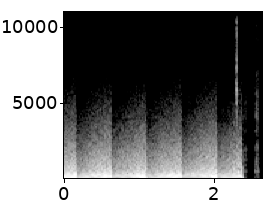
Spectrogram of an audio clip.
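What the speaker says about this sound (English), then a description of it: "From there, we have this little bass growl," Techno synth bass growl built from wavetables, holding a G sharp: a thick, buzzy tone pulsing in even half-second swells for over two seconds, then cutting off abruptly with a couple of short clicks.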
